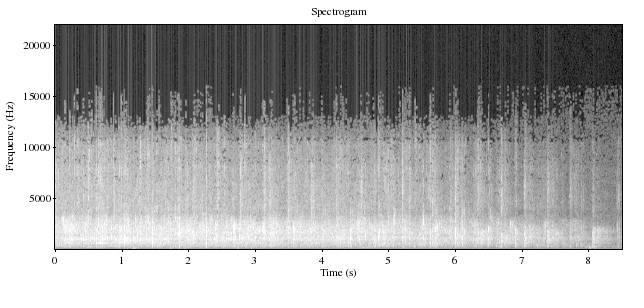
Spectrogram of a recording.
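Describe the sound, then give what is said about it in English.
An audience claps together in a dense, steady burst of applause lasting several seconds before gradually thinning and softening toward the end. “And if you are clapping, clap well.”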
